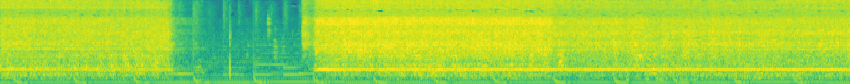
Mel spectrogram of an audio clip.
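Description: Portable high-pressure washer pump whining steadily with the hiss of its water jet spraying a split AC's indoor coil. The spray stops for about a second and a half near two seconds in, then starts again.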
